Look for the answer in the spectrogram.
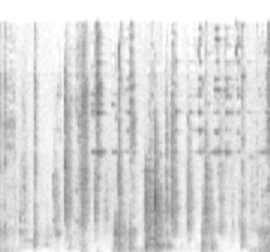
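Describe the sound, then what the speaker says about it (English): Dog hiding under a table reacting to something outside, giving uneven bursts of whimpers and sharp barks mixed with knocking and rustling nearby, with no speech. "my dog was under my table and he decided there's something horrible outside"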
